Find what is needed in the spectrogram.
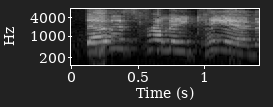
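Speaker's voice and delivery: forceful comeback in a retold argument; emphatic insistence. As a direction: hammer it home over a denial.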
